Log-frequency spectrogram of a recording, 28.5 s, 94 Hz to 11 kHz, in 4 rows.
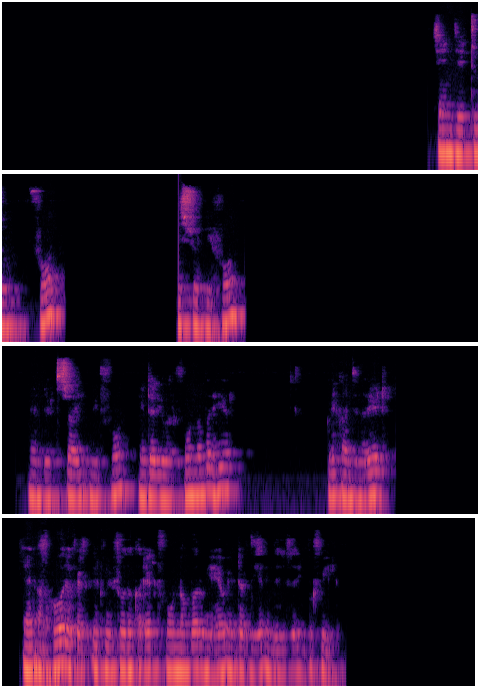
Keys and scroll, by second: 0.5 ctrl+c, 2.0 ctrl+v, 7.2 ctrl+d, 13.8 ctrl+s.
